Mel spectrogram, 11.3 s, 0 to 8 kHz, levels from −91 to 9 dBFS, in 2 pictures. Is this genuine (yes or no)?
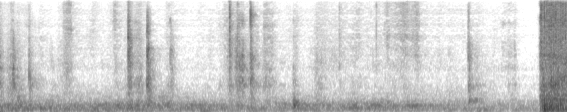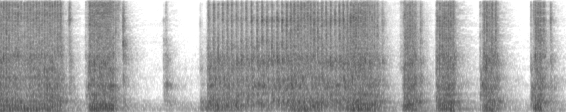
no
